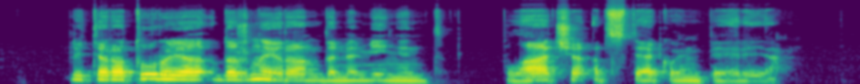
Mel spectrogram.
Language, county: Lithuanian, Vilnius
